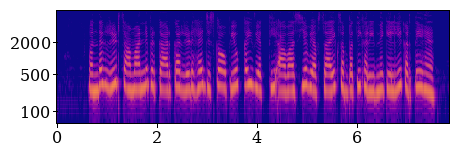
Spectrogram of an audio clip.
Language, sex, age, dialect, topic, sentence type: Hindi, female, 51-55, Kanauji Braj Bhasha, banking, statement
